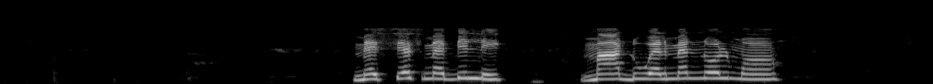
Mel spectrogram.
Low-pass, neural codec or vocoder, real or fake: 5.4 kHz; none; real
